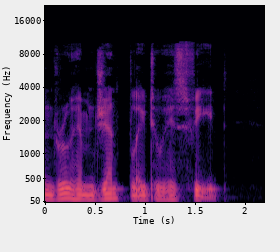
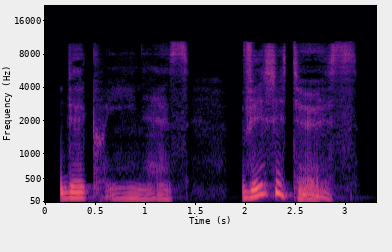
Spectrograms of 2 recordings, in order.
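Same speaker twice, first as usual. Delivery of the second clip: lilting, musical, sing-song announcer voice; 3 semitones higher than usual. Reading a story aloud, a kneeling eunuch announces visitors: sing-song voice. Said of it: "announced in a sing-song voice".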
